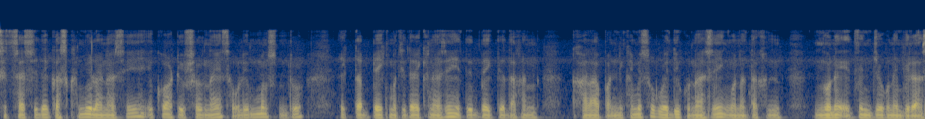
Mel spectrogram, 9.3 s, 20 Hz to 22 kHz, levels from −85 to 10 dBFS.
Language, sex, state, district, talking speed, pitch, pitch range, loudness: Nagamese, male, Nagaland, Kohima, 225 wpm, 85 Hz, 80-95 Hz, -20 LUFS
